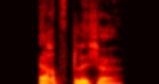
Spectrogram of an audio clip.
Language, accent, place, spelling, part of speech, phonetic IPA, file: German, Germany, Berlin, ärztliche, adjective, [ˈɛːɐ̯t͡stlɪçə], De-ärztliche.ogg
- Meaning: inflection of ärztlich: 1. strong/mixed nominative/accusative feminine singular 2. strong nominative/accusative plural 3. weak nominative all-gender singular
